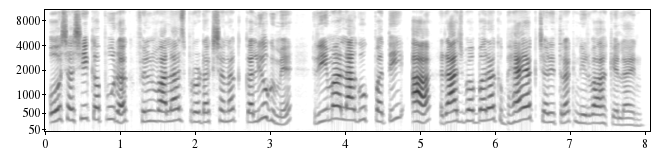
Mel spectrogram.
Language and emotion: Maithili, neutral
